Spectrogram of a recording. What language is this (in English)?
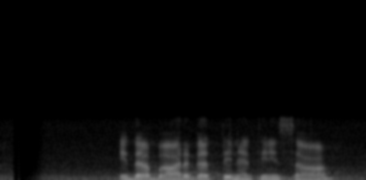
Sinhala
